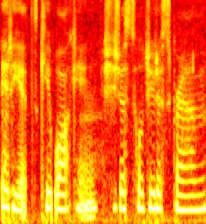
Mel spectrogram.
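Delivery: ordinary delivery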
